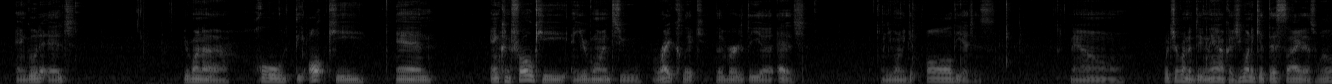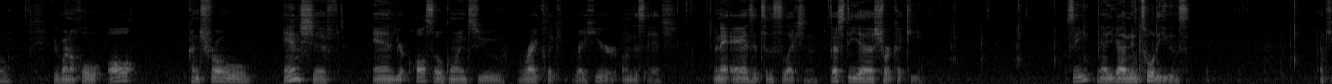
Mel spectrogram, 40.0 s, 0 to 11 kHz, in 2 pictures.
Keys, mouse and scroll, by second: 11.9-13.7 right drag, 13.7-16.9 middle drag, 30.1-31.9 right drag, 34.2-38.1 middle drag, 39.2-39.9 middle drag.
